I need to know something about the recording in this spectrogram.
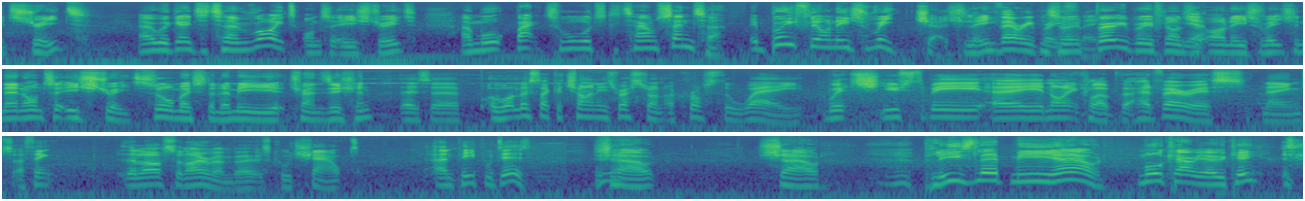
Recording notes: History podcast walking through Taunton. On an entertaining walk as they discover the sights and sounds of Somerset’s county town Taunton!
